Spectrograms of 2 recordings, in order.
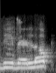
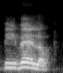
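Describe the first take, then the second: First: The stress is not on the second syllable. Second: The stress is on the second syllable. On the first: The speaker calls it wrong. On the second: The speaker calls it right. "The stress is in ve"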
